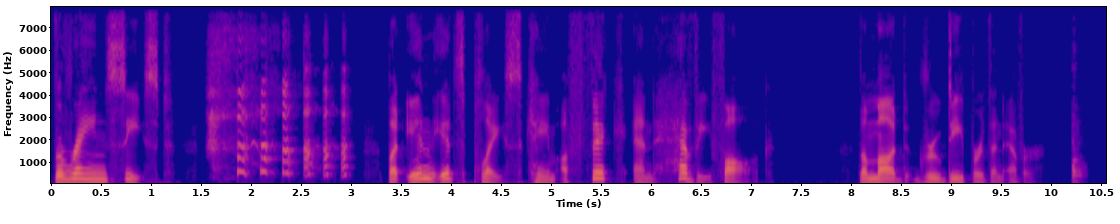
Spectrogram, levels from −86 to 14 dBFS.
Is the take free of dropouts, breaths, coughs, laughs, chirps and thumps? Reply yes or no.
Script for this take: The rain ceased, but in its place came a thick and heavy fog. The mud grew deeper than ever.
no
